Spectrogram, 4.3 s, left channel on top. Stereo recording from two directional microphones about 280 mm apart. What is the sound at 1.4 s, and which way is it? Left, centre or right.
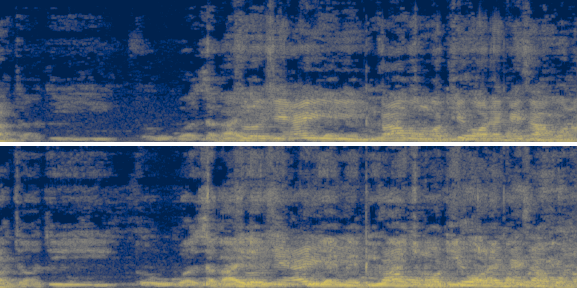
Speech, right.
